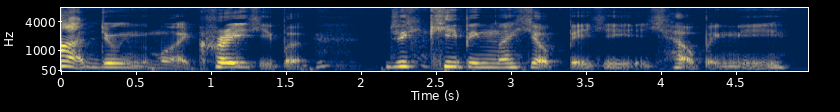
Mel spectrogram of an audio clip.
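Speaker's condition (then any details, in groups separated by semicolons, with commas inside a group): Cerebral palsy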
